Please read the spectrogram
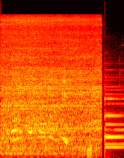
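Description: Faint voices of people talking over steady outdoor background noise.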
